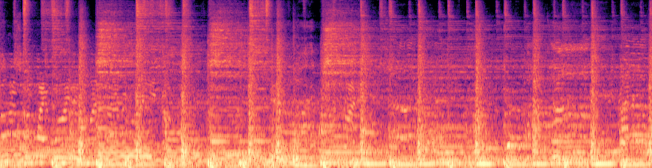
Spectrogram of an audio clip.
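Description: Live rock band playing: drum kit, bass, electric guitars and organ and keyboards, recorded from the audience.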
